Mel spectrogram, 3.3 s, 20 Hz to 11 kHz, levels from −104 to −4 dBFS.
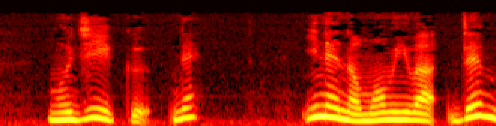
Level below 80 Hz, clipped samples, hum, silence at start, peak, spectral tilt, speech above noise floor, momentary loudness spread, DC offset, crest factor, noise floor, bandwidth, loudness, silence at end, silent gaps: -68 dBFS; under 0.1%; none; 0.3 s; -16 dBFS; -8.5 dB/octave; 40 dB; 11 LU; under 0.1%; 12 dB; -66 dBFS; 7.2 kHz; -28 LUFS; 0 s; none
